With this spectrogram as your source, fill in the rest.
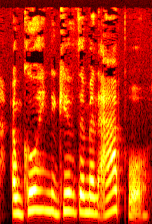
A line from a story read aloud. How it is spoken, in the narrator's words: she shouted to Hansel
